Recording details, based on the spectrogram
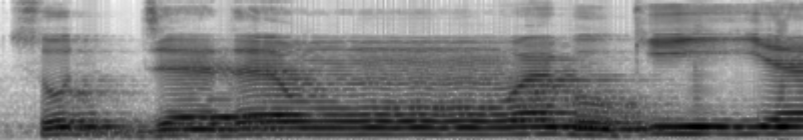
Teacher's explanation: ദാലിൻ്റെ തൻവീൻ വാവിലേക്ക് ലയിപ്പിച്ച് മണിക്കണം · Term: ഇദ്ഗാം ബിഗുന്ന നാഖിസ്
